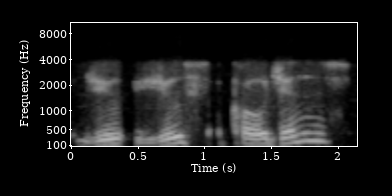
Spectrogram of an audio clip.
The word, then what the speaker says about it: jus cogens: concept called jus, jus, cogens, um, and it's spelled J-U-S space C-O-G-E-N-S, jus cogens.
